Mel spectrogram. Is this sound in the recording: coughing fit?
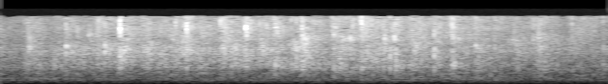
no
